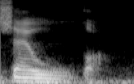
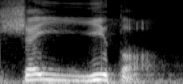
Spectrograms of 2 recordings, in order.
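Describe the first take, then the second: First: The first syllable has an au glide. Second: The y sound is doubled and held. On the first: "atau bahkan bukan syauta" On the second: "bukan syaita"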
